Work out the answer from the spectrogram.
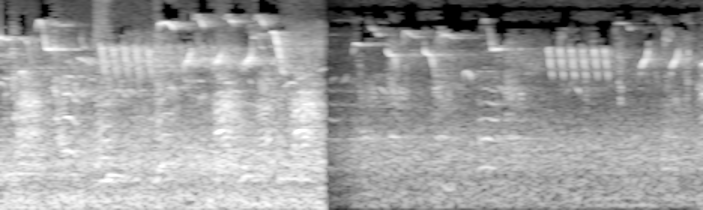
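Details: Hungry Eurasian spoonbill chicks in a nest at the Delftse Hout colony near Delft, Netherlands, seeking food from parents, give harsh, buzzy, rapidly repeated calls, many birds at once, amid the chatter of the busy colony.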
